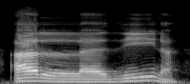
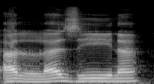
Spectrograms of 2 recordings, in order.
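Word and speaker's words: الذين: Maka kita baca di sini alladzina. Kemudian pada lafal di sini hati-hati dalam pelafalan jangan dibaca allazina. Yang sering terjadi kesalahan adalah membacanya zal dengan zai.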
